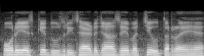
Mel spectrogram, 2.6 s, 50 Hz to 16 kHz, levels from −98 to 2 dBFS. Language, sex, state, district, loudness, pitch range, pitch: Hindi, male, Chandigarh, Chandigarh, -13 LUFS, 130-140 Hz, 135 Hz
